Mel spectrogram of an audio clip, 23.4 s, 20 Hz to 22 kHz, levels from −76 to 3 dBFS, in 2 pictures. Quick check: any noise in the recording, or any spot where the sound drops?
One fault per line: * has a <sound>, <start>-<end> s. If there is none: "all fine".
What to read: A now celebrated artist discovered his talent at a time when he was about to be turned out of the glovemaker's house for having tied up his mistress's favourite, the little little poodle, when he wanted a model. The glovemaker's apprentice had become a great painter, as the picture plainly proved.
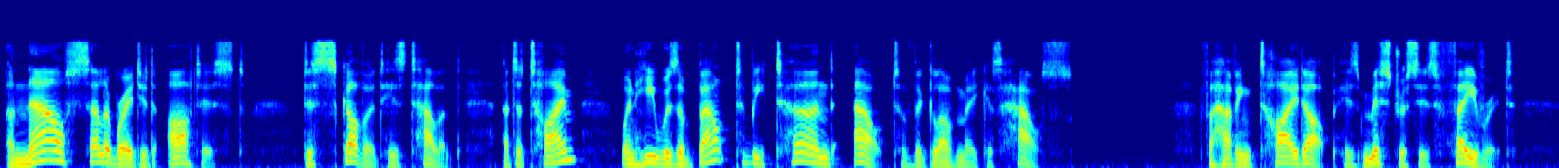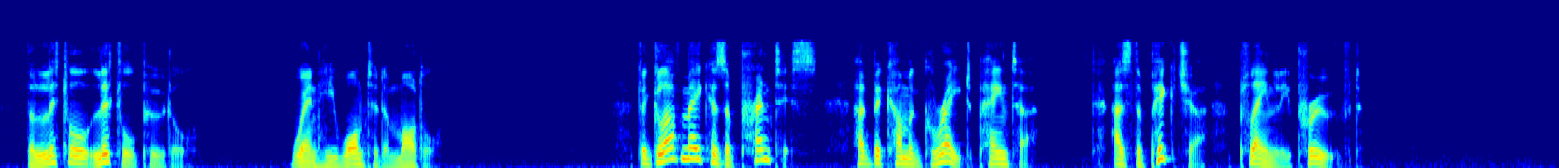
all fine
